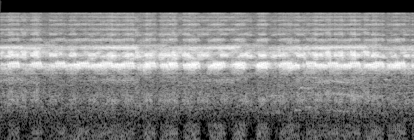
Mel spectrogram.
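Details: Many autumn insects singing together in a Japanese garden towards dawn: dense, steady high trilling and chirping in two bright bands, the overlapping pulses giving a shimmering, continuous texture with no other clear sounds.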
